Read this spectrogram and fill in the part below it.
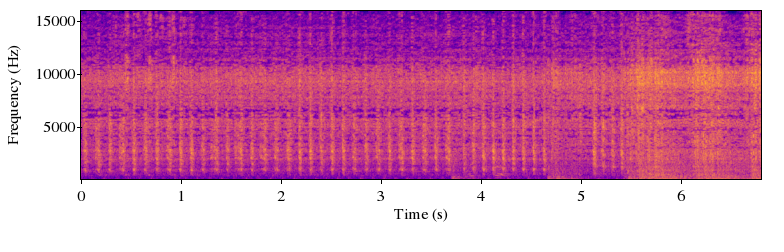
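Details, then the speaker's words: Honda CB200 twin first start after many months stored, air filters refitted: fast even cranking chuffs about four seconds, then fires, catches and settles to steady idle; normal start. "all right I want it to kind of idle for a few minutes so that's good it started up yeah really good"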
